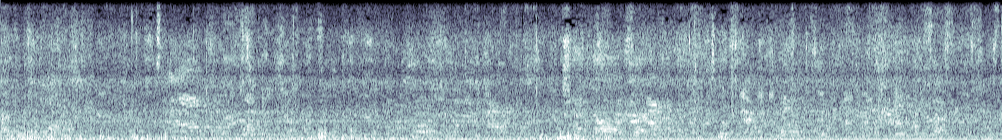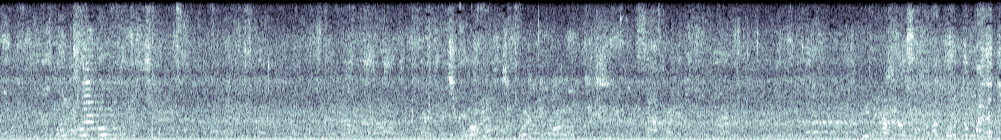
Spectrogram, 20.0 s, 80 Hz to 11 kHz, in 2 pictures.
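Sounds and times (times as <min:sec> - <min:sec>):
low machine hum: 0:00.0 - 0:20.0
people talking in background: 0:00.0 - 0:20.0.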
